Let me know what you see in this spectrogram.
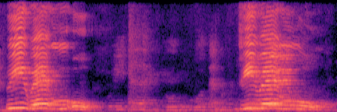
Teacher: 입술 모양이 둥글게 오므려지는 거고요. 입술 모양을 둥글게 하면은 입술이 돌출되지. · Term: 원순모음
